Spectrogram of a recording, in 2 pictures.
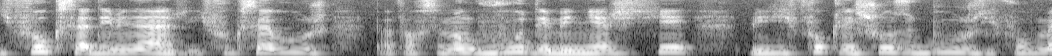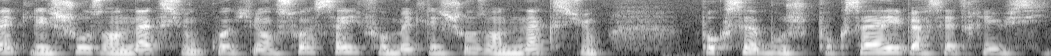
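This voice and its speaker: A woman of medium pitch talks at a very fast pace. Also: ordinary pitch variation. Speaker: tarot reader. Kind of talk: tarot reading monologue. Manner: animated.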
